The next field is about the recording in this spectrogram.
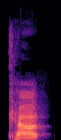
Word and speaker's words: quatre: Well, that's how the French say four. Quatre. It's quatre. I looked up the pronunciations on YouTube, and then I wrote them out phonetically. Quatre. – It sounds more Spanish. You know what? – Well, this cuatro would be Spanish, right?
